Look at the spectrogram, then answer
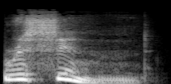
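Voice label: "rescind", British English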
